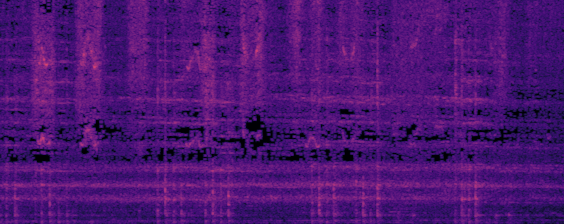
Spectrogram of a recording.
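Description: A train rolling through on the rails: a low rumble with irregular clicks and squeaks from the wheels, easing off slightly near the end.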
